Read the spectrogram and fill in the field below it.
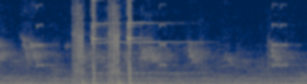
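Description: A cardboard box is picked up with a soft knock.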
